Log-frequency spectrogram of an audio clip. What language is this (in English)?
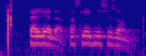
Russian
